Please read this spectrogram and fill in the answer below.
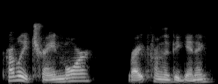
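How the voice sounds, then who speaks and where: Young man, born in Syria, mid-pitched, casual and emphatic, laughing often, dry room. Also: expressive, a little fast, no room sound, highs cut off. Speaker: guest actor. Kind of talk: casual interview chat.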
